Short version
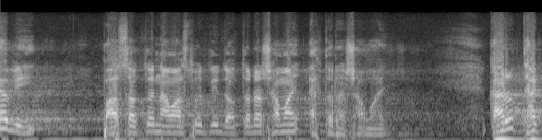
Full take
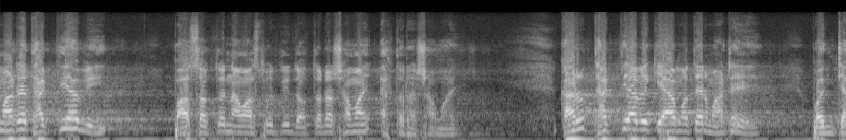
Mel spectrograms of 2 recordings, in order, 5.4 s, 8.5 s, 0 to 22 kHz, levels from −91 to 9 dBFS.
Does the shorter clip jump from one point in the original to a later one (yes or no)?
no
